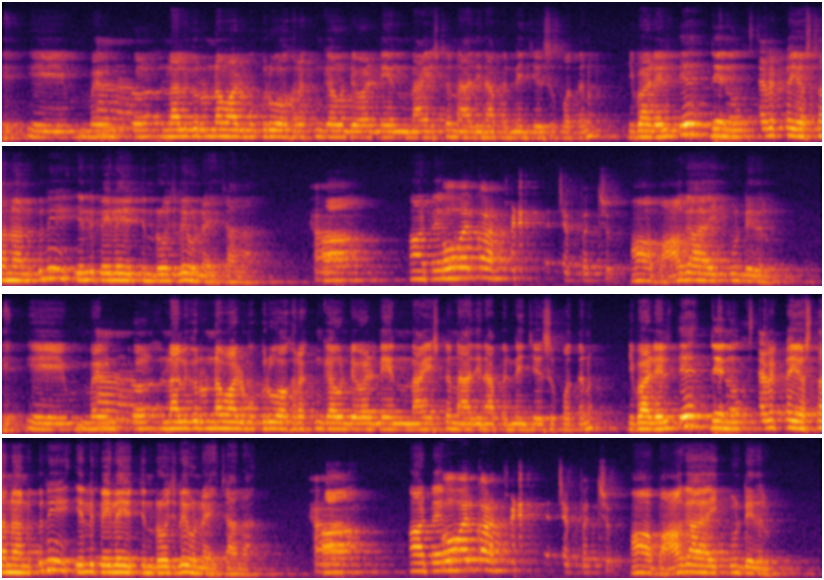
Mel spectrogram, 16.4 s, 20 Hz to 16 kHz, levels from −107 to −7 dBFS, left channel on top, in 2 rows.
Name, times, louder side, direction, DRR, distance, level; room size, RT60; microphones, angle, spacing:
voice 1, 0.0-5.9 6.3-10.7 11.4-11.7 12.3-12.7 14.5-15.9, right 2 dB, 85° right, 6 dB, 1.1 m, -27 dB
voice 2, 0.9-1.5 6.8-7.4 11.3-11.9 12.6-13.4 13.8-14.3, right 3 dB, 35° right, 3 dB, 1.5 m, -31 dB
28.0 x 12.5 x 2.3 m, 0.98 s
head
